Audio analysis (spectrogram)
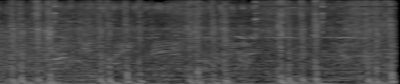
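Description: Galloping horse hooves clip-clop in a rapid, steady rhythm during a chase in the video game Assassin's Creed III, with an occasional whinny, all under shouted dialogue.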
